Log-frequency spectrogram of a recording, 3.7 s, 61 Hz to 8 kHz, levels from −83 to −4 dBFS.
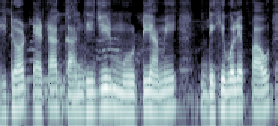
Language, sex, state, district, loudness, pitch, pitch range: Assamese, male, Assam, Sonitpur, -16 LUFS, 120 Hz, 110-130 Hz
